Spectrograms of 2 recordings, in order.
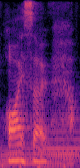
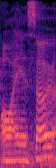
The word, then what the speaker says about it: ISO: Well, you may have noticed throughout the whole video I've been saying ISO. I used to say ISO until I found out that it is not actually an acronym.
